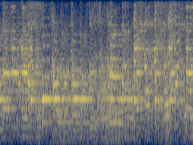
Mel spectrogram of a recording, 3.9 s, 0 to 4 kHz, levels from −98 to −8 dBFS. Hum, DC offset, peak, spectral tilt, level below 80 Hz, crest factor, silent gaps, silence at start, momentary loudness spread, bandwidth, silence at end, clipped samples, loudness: none; under 0.1%; -14 dBFS; 1 dB/octave; -72 dBFS; 16 dB; none; 0 s; 4 LU; 4 kHz; 0 s; under 0.1%; -29 LUFS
